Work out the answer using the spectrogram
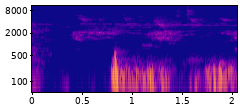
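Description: Birds chirping and calling, with a string of low pulsing calls.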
